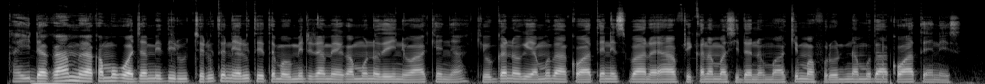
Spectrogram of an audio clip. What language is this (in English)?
Kikuyu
